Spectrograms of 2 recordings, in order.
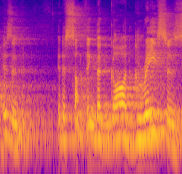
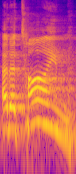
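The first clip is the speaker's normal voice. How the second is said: loud, raised sermon voice; forceful preaching; 6 semitones higher, 6 dB louder than usual. Acted. Preacher defending Khadija's honour to the congregation, forceful preaching. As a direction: preach it with full conviction, stretching key phrases.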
